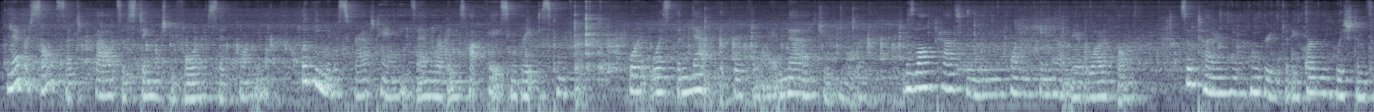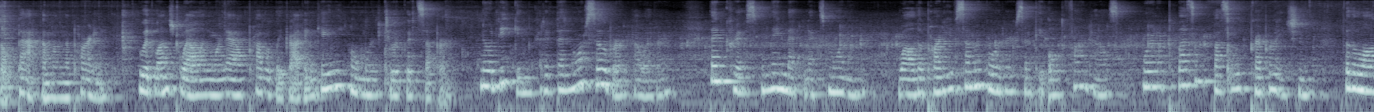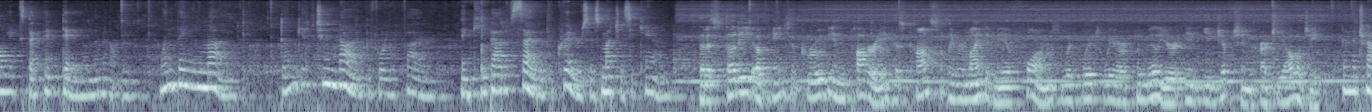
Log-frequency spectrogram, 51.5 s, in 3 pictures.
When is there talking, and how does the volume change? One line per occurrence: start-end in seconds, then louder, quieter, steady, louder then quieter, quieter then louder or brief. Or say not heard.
0.0-51.4 steady.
